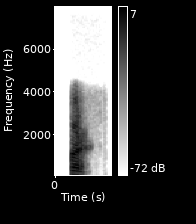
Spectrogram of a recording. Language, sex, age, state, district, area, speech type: Kannada, male, 18-30, Karnataka, Belgaum, rural, conversation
